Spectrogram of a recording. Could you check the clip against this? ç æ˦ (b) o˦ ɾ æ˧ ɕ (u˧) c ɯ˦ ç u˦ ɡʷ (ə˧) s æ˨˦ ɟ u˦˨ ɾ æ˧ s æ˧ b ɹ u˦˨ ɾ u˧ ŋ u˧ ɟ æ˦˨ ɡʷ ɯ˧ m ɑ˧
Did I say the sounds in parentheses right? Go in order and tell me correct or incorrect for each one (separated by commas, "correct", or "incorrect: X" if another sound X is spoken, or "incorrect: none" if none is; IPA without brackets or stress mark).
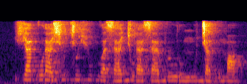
incorrect: ɡ, incorrect: u˦, incorrect: æ˧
